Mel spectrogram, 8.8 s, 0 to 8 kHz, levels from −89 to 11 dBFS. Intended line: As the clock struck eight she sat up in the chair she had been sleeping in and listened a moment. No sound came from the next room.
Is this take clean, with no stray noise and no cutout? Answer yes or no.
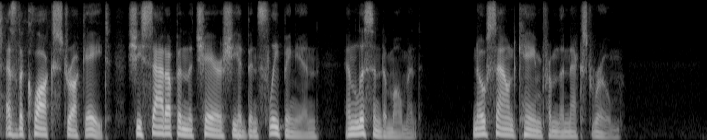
yes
